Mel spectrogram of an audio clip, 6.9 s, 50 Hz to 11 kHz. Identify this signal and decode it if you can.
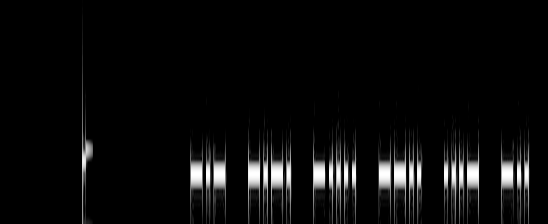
Morse code, heard as a keyed tone, about 25 wpm, spaced as for 18 wpm, 700 Hz. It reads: KC6ZVD
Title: USA Call Signs - 6 Characters - 2x Character Spacing - 25wpm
